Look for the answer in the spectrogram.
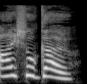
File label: Voice variable chant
